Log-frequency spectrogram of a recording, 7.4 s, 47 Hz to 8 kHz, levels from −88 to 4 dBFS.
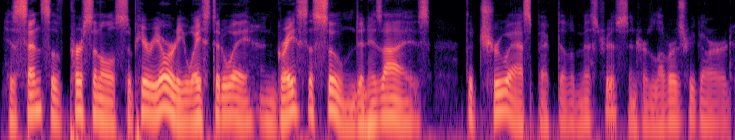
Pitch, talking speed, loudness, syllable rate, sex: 100 Hz, 190 wpm, -19 LUFS, 5.7 syllables/s, male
